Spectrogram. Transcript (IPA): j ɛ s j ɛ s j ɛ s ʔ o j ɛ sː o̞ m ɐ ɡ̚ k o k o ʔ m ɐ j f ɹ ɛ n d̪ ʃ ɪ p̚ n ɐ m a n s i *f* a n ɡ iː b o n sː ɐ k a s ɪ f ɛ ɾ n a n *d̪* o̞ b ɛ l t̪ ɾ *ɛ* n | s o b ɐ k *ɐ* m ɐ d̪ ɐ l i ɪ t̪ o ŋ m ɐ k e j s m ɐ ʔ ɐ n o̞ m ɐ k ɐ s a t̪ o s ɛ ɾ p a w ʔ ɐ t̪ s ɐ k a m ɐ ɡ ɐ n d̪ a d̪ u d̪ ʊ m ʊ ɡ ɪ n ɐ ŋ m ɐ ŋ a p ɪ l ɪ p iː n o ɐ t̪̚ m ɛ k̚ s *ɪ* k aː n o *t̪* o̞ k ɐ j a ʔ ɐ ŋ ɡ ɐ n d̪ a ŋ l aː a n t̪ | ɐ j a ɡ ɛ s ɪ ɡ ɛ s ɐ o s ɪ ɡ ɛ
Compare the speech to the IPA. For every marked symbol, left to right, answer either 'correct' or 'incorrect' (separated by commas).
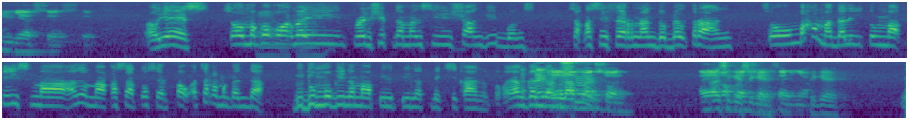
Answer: incorrect, correct, incorrect, incorrect, correct, correct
